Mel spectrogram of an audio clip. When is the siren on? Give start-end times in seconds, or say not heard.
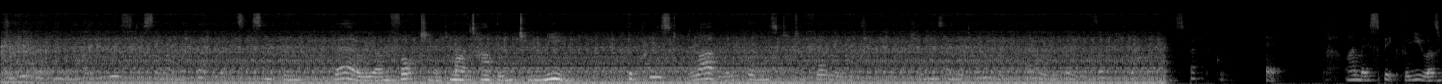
not heard.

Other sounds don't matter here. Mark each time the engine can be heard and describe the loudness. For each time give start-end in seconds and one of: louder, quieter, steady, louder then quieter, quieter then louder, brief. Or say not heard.
0.0-11.7 steady.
